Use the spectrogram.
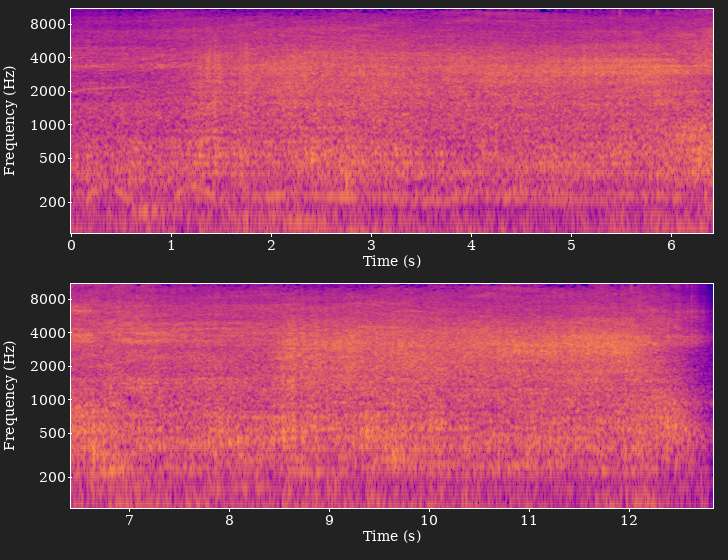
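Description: A Lima model railway locomotive fitted with an upgraded Ringfield motor runs at top speed, giving a steady, fairly loud whirring hiss with faint rail rumble that holds continuously for about twelve seconds, close by, with no talking.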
